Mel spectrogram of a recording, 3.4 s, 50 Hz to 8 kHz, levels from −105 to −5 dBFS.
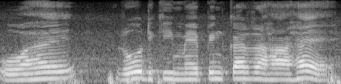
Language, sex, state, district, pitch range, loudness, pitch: Hindi, male, Uttar Pradesh, Hamirpur, 165-185 Hz, -21 LUFS, 180 Hz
